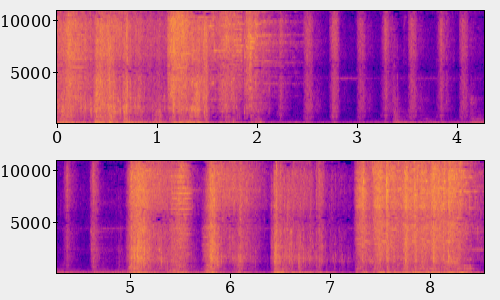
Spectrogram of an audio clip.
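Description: Sword slashes and heavy impacts land in quick bursts.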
